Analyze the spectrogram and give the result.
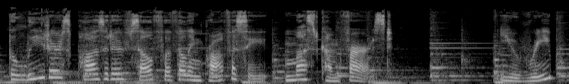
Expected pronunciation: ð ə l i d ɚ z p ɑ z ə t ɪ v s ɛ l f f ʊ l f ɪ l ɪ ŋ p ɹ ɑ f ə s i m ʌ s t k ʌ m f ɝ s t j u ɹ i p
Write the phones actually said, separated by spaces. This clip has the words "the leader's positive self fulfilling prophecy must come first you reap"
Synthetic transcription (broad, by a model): ð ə l i d ɚ z p ɑ z ə t ɪ v s ɛ l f f l f ɪ l ɪ ŋ p ɹ ɑ f ə s i m ʌ s t k ʌ m f ɝ s t j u ɹ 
